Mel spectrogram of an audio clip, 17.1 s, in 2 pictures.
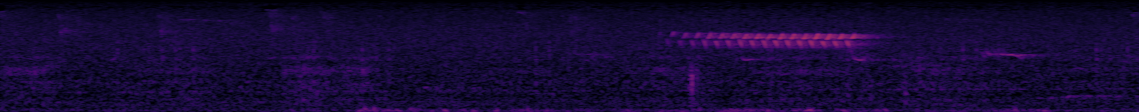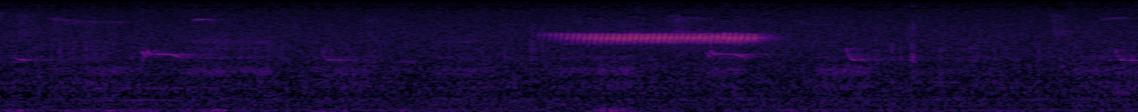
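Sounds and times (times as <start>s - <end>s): songbird trilling and chirping: 4.3s - 6.7s, 7.3s - 11.2s, 12.6s - 15.2s.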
